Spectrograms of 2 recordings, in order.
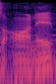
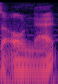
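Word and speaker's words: Onett: It begins in the town of Onnet, some people pronounce it as Onnet, but I always pronounced it as Onet.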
